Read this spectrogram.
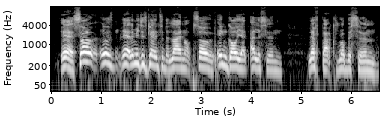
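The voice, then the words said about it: Hoarse voice. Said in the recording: “my voice is hoarse. I'm a bit from the celebrating”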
